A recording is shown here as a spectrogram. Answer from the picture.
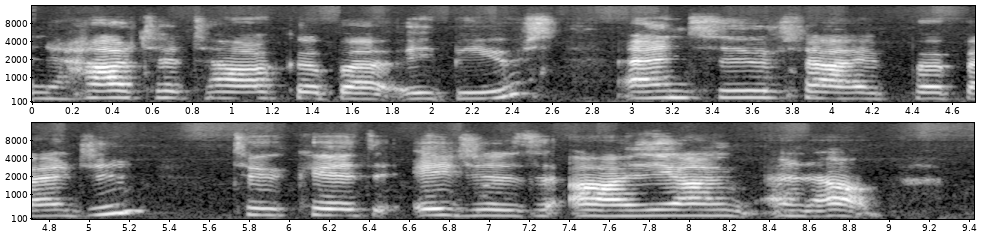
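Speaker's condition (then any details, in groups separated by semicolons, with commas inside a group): ALS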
